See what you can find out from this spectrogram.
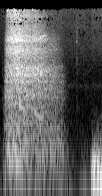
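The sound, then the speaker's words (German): A single deep breath drawn in during a guided relaxation exercise: a soft, airy rush that lasts just over a second and then stops, followed briefly by a low murmur. “Jetzt atme einmal tief ein”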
